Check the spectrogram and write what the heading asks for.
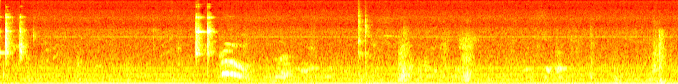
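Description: Metal spoon clinking now and then against a white enamel pot and a small ceramic bowl as thick pea soup is ladled out, a few light clinks in all. A little past three seconds in, a short high cry that falls in pitch.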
